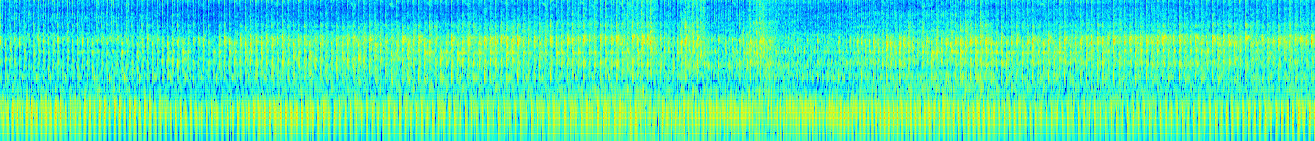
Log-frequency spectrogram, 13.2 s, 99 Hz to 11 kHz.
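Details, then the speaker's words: Yanmar 3QM30 three-cylinder marine diesel running steady and even, no knocks or misses; oil pressure reached about 75–80 psi, some smoke from diesel after long cranking with decompression on. "but it did get up to about 75 80 psi oil pressure I think it sounds pretty good"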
